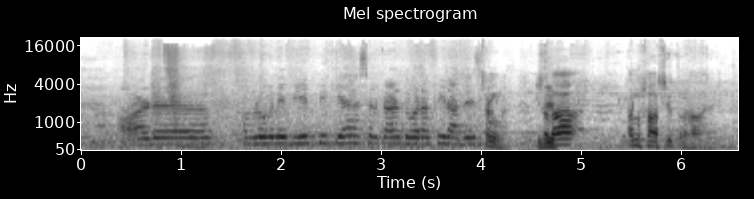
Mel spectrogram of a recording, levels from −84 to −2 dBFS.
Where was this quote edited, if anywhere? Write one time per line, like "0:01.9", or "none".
0:04.0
